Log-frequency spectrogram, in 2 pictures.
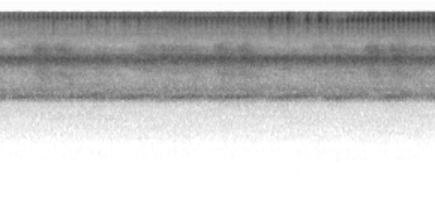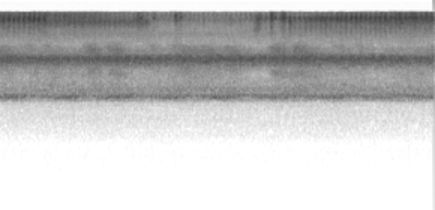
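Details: Continuous cricket chirping fills a calm forest soundscape: a steady, piercing trill layered at several high pitches. Brief pulsed bursts stand out in the top tones near the end.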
